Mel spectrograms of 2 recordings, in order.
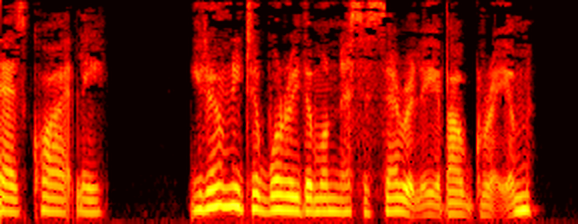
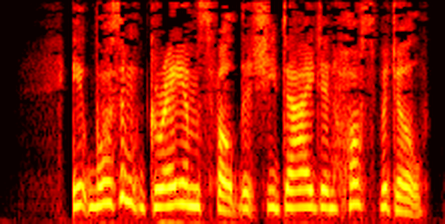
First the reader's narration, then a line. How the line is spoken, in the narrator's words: Mum says, raising her voice a little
